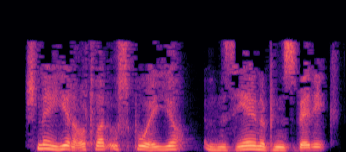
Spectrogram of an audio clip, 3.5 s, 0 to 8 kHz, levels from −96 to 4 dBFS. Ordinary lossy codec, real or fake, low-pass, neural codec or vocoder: MP3, 24 kbps; fake; 7.2 kHz; codec, 16 kHz, 0.5 kbps, X-Codec, WavLM features, trained on Multilingual LibriSpeech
